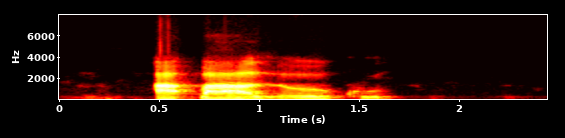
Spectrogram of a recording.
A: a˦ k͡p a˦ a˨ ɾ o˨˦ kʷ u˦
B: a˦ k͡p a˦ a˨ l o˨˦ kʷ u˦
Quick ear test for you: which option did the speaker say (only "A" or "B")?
B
